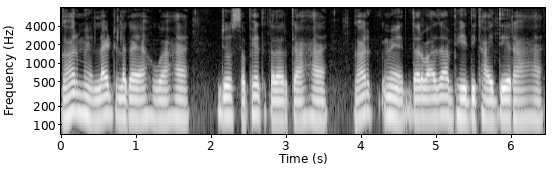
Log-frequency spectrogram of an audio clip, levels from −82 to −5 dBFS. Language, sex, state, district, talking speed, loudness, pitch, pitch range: Hindi, male, Jharkhand, Palamu, 165 wpm, -15 LUFS, 130 Hz, 125-140 Hz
